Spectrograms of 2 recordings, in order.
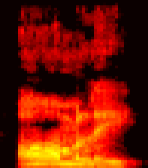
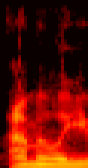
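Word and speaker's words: Amélie: l i e yeah the American trailer said armaly you you love mispronouncing words like they know it's called Amal because they they saw fil Amal amily Pand all the way through Amal amily amily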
